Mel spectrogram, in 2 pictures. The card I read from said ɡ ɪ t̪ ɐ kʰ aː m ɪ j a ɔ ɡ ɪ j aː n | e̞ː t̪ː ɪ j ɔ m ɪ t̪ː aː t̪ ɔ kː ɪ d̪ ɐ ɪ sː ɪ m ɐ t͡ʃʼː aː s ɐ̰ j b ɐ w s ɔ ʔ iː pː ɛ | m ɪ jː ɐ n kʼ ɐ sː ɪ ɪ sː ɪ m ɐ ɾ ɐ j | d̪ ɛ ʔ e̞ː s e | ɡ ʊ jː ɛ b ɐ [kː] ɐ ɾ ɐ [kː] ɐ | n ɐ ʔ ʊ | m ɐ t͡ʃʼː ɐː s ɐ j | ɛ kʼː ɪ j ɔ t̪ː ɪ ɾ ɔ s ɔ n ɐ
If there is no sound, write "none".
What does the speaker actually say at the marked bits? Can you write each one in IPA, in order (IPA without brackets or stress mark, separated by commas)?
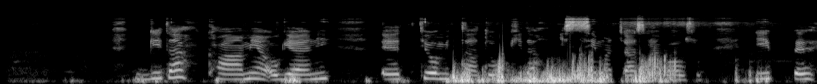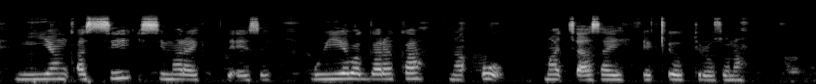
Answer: ɡː, kː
